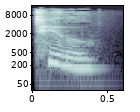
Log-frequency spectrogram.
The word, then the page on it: till: British English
